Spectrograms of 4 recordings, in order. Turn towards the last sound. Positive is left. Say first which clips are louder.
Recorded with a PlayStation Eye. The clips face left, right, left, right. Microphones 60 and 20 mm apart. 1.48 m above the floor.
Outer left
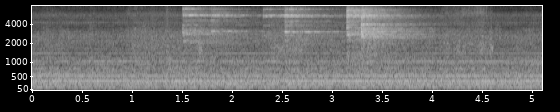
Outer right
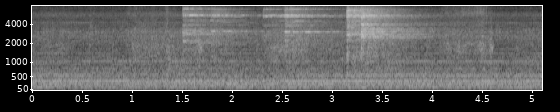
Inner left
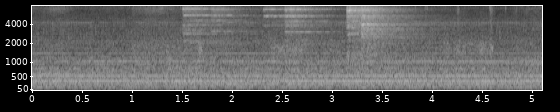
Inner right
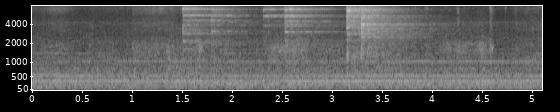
# outer left 2 dB, inner right 1 dB
turn(degrees=-25)  # may be behind; listen again after turning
